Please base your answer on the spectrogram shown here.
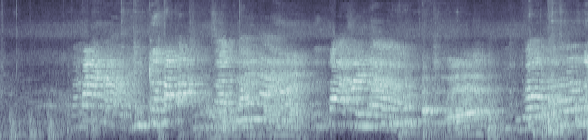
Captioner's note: foreign language; kids chuckling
